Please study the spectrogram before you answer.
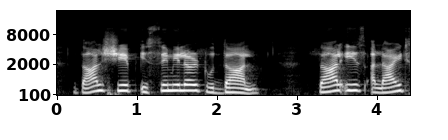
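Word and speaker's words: دال: sound later it is pronounced when the tip of the tongue goes towards the root of the top front two teeth so read after me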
